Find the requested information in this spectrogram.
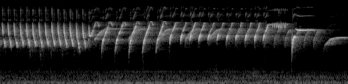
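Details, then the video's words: Domestic canary singing to teach young canaries: a fast high rattling trill flowing into quick downward slurs, ending with a few sharp whistled sweeps. "Suaranya MUDAH DITIRU, Efektif untuk Masteran Kenari Paud dan Pancingan kenari biar gacor"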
